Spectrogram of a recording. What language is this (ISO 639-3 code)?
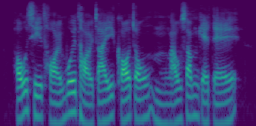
yue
